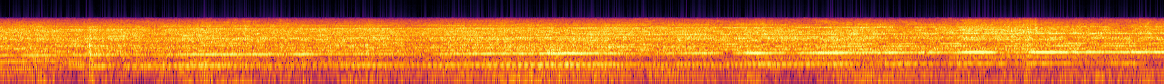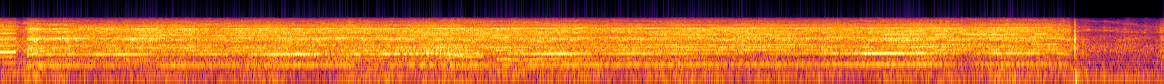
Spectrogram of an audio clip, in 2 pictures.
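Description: A sports car engine roars at high speed, its pitch climbing slowly and dropping briefly at a gear change.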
